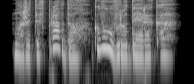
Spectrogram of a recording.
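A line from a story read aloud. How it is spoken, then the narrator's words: Whispered. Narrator (Russian): прошептала Лилейна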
